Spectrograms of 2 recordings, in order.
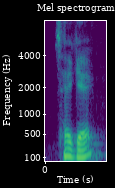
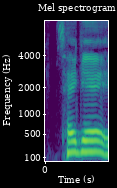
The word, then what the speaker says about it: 세게: Yep, 세게. 세게 is the standard pronunciation, but in real life, people often say 세게, 세게.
